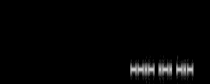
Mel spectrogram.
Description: Morse code, heard as a keyed tone, about 65 wpm, 700 Hz. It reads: QRK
